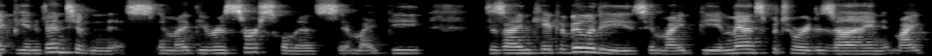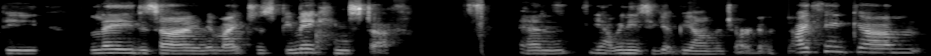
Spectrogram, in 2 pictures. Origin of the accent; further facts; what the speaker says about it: United States; moved away as an adult; most of us growing up in the U.S.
